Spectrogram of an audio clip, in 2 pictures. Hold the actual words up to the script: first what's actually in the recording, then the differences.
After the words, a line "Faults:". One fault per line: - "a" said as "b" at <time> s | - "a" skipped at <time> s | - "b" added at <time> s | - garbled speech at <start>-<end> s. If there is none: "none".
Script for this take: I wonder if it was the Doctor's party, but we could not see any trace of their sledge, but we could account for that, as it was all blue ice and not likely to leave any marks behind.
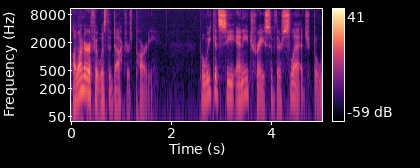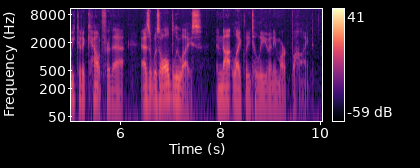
I wonder if it was the Doctor's party, but we could see any trace of their sledge, but we could account for that, as it was all blue ice and not likely to leave any mark behind.
Faults:
- "not" skipped at 3.0 s
- "marks" said as "mark" at 9.1 s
